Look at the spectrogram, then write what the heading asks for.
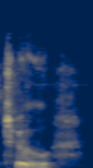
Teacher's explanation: We don't pronounce the w, we pronounce it as two.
